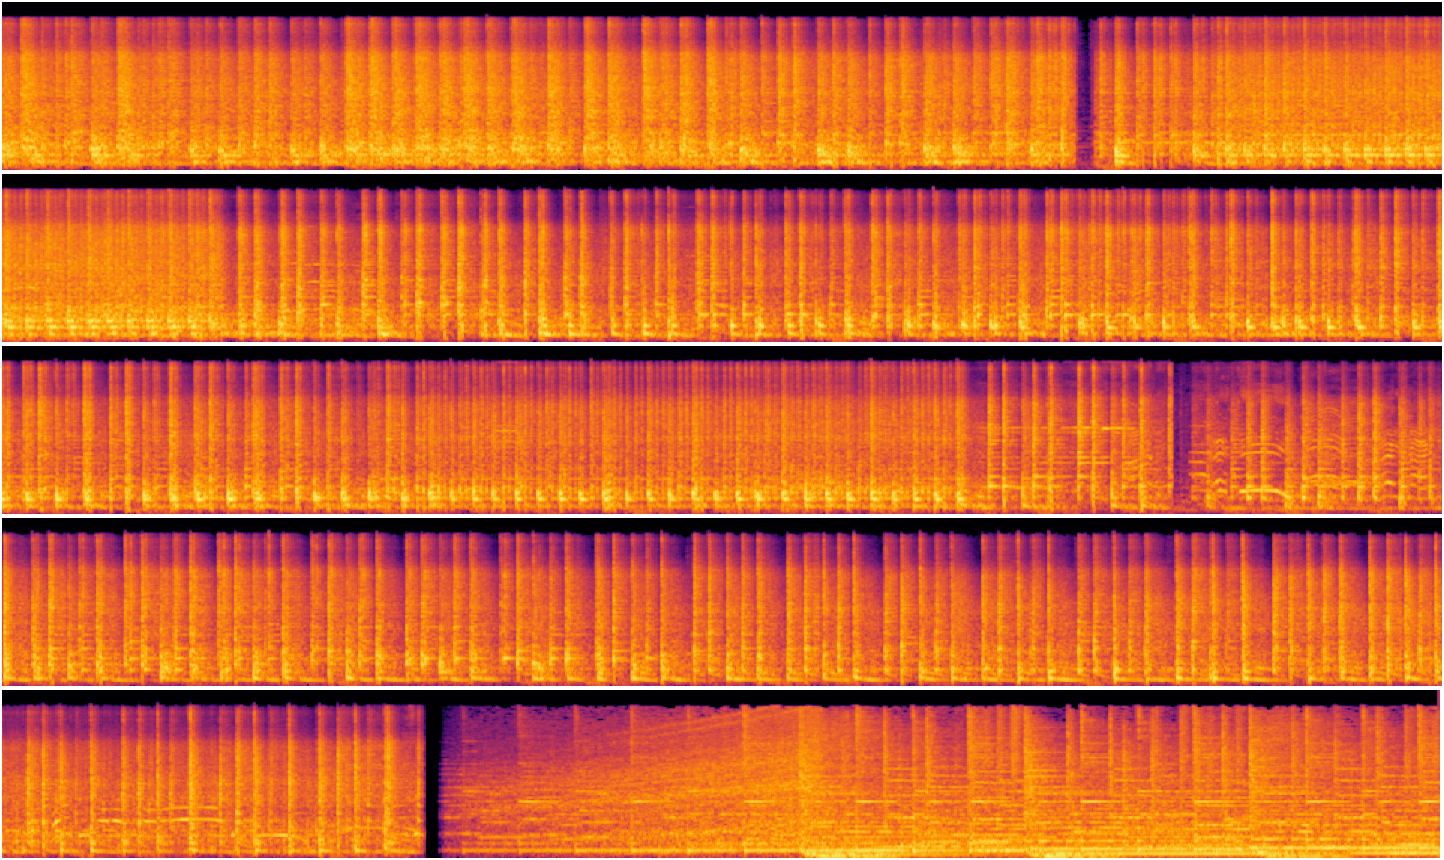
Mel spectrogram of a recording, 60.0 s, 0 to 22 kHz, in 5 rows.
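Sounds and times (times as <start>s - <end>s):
drum beaten in fast rhythm: 0.0s - 51.6s, 54.5s - 59.9s.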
